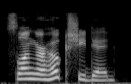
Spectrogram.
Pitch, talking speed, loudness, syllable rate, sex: 230 Hz, 230 wpm, -19 LUFS, 4.5 syllables/s, female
